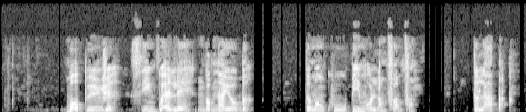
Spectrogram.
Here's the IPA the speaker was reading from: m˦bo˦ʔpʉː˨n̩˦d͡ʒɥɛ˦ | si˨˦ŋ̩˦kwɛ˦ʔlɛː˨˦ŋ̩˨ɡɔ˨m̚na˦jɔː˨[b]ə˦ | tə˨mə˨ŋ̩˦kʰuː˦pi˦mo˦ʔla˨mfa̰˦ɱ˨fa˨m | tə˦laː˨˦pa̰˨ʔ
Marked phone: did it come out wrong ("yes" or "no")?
no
